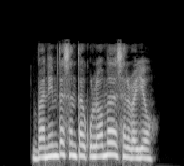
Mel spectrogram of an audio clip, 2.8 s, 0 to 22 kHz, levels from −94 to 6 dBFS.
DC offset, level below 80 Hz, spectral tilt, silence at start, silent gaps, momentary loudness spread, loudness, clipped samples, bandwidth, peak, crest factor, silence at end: under 0.1%; -56 dBFS; -5 dB/octave; 0.5 s; none; 7 LU; -11 LUFS; under 0.1%; 7.8 kHz; -2 dBFS; 10 dB; 0.5 s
